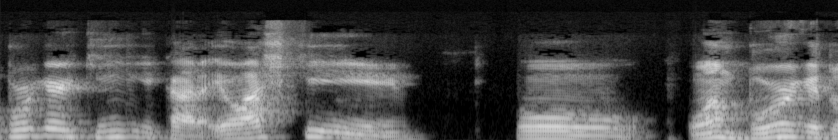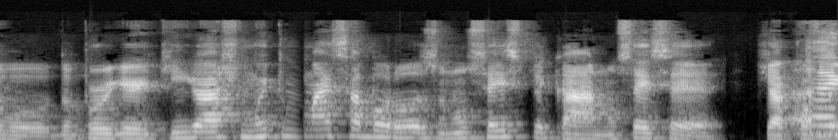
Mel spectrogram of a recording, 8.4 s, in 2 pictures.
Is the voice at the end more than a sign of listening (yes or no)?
yes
